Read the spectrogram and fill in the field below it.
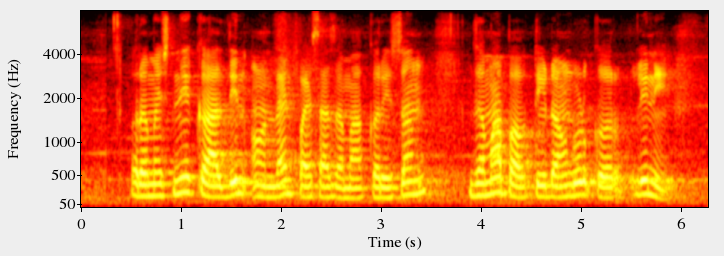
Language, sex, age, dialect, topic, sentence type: Marathi, male, 25-30, Northern Konkan, banking, statement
